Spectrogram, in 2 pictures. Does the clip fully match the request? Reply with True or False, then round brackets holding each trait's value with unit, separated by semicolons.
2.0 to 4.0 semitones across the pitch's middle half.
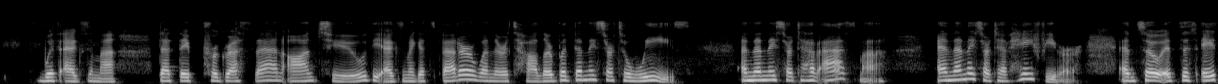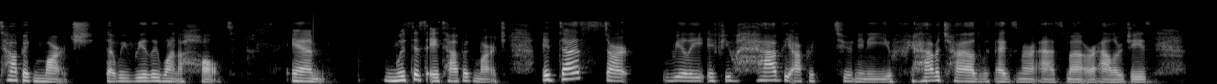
False (4.6 semitones)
